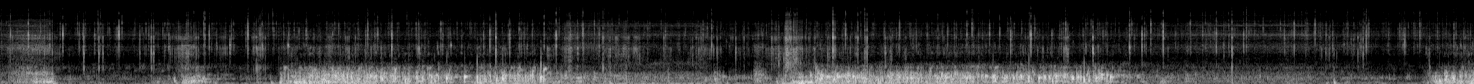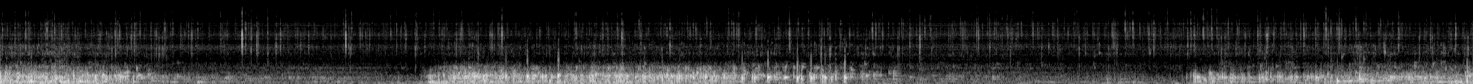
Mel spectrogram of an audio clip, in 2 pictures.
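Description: Scuba diver's breathing heard through an underwater GoPro housing: exhaled bubbles from the regulator rumble past in five long bursts, each two to four seconds, about every six seconds, with quieter pauses between them for the inhales.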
